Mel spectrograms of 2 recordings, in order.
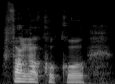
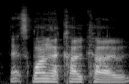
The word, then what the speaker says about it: Whangakoko: WH words in are pronounced with a f sound in Maori. So the word he's got there he's got whangakoko, whangamarino, whangamata, and whangamoa. And if you're a white Pākehā, and you're like a lazy racist like this chap, he'll go, that's wangakoko, wangamarino, wangamata, and wangamoa. That's how they'll pronounce it, like they see it in English.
